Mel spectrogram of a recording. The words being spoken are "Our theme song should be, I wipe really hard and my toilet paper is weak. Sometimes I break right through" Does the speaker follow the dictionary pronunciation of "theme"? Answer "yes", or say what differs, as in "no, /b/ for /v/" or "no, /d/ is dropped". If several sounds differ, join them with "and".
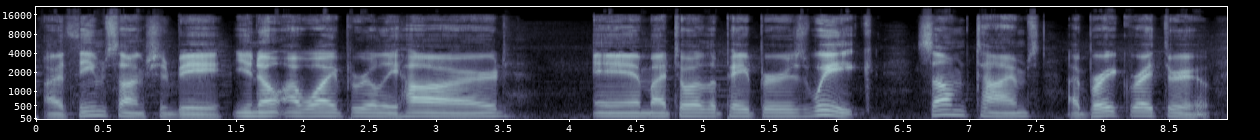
yes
